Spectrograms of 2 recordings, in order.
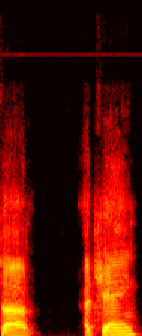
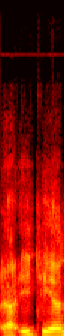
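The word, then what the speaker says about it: Etienne: After that, they did like uh Travis u a chain. I think that's how he's pronouncing it now. ETN is what he was pronounced for years.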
